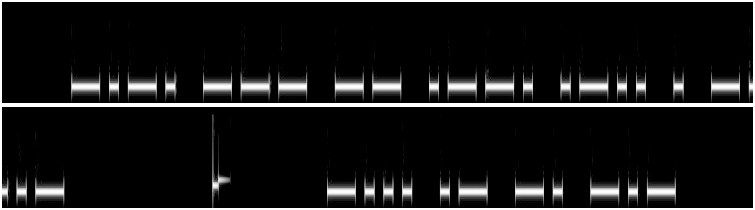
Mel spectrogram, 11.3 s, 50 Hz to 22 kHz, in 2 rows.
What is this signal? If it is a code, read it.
Morse code, heard as a keyed tone, about 17 wpm, 700 Hz. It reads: COMPLEX BANK
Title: Sentences from Top 900 Words - New Word Drill - 17wpm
